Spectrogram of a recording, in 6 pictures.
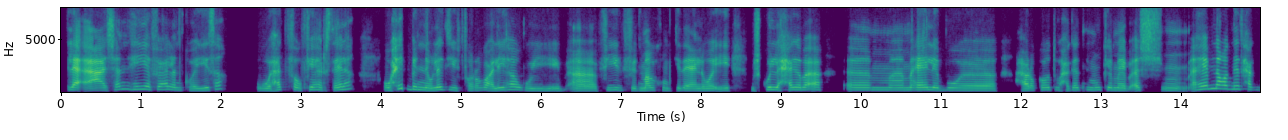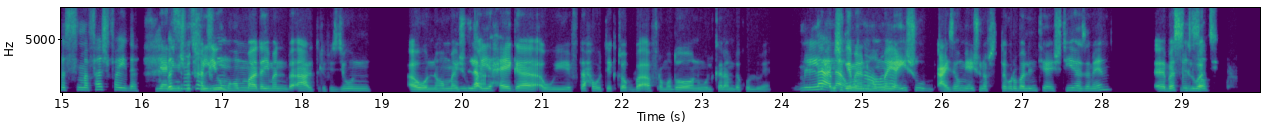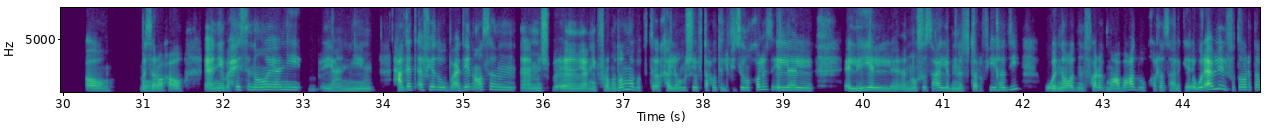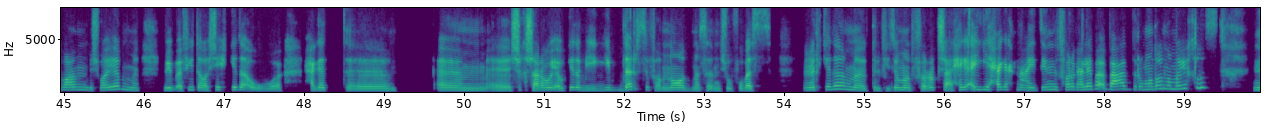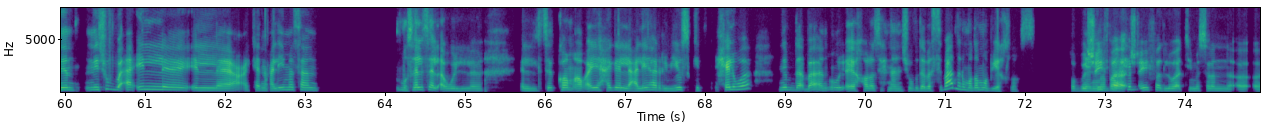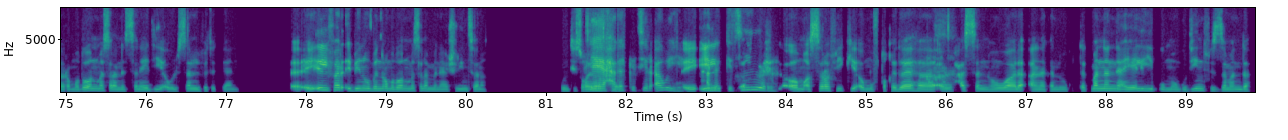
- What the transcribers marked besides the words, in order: tapping; in English: "الsitcom"; in English: "الreviews"
- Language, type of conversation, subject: Arabic, podcast, إزاي بتجهز من بدري لرمضان أو للعيد؟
